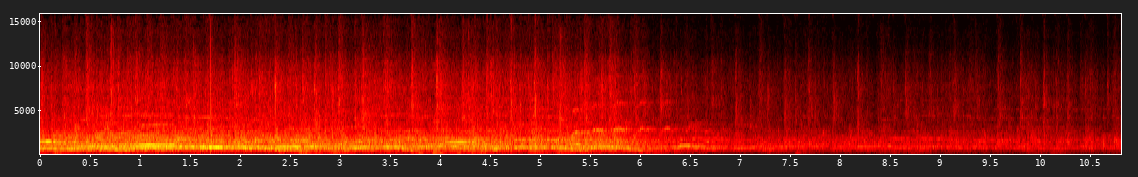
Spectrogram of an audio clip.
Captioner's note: cheering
